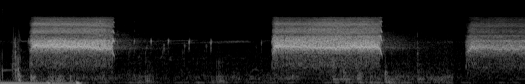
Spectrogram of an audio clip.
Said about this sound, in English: I thought that the iconic and ghostly barn owl might be a good place to start this week. After all, in Irish, we know the barn owl as the Shkreko Greliga, or graveyard screecher, which is suitably spooky. You can probably hear why.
